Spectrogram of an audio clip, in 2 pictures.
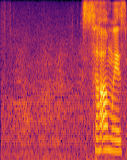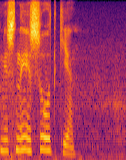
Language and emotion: Russian, positive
